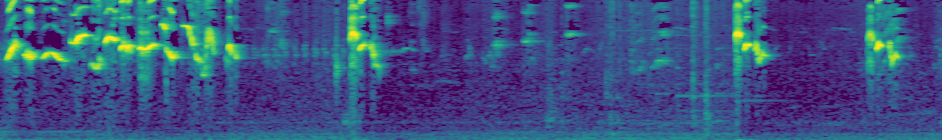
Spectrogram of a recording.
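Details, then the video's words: Lure song of an Oriental magpie-robin, played so a kept bird sings and fans its tail at a rival; a quick warbling whistled phrase, then a few isolated sharp notes amid quiet. "suara pancingan burung Kacer agar CEPAT GACOR FULL buka ekor"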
